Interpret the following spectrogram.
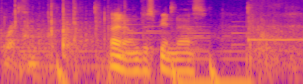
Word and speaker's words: Breton: No, that is pronounced Breton.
